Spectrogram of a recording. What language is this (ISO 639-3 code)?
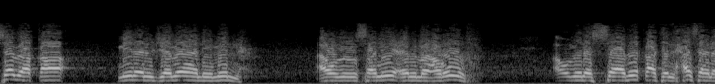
ara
